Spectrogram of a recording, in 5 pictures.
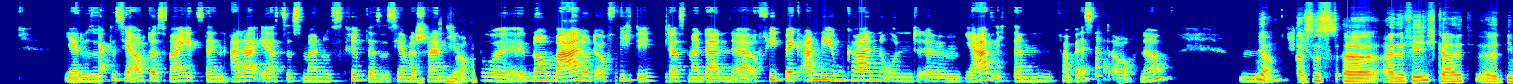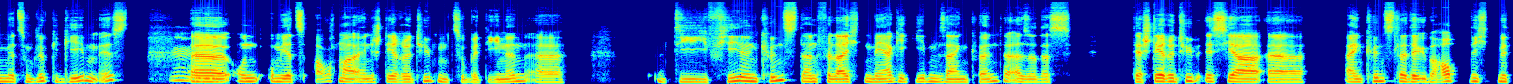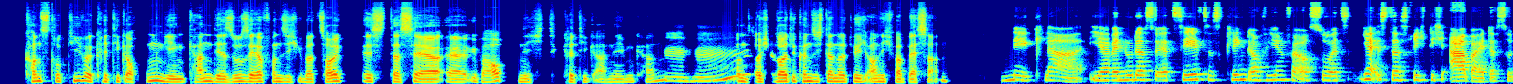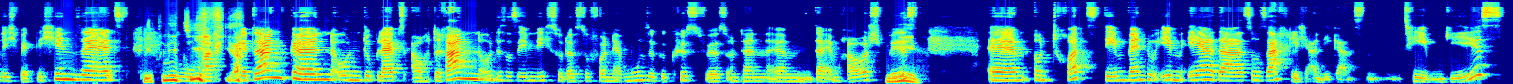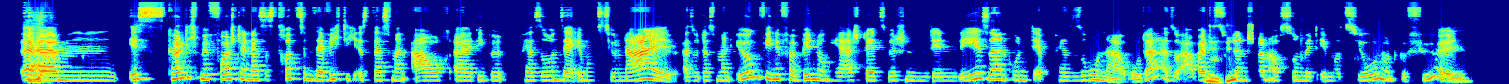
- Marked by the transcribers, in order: laughing while speaking: "ja"
- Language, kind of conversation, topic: German, podcast, Was macht eine fesselnde Geschichte aus?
